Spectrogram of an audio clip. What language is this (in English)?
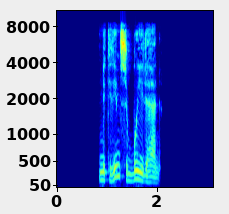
Kabyle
